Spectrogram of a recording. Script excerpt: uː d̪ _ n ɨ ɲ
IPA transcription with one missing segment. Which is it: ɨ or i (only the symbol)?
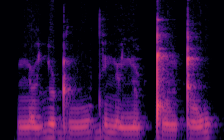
i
